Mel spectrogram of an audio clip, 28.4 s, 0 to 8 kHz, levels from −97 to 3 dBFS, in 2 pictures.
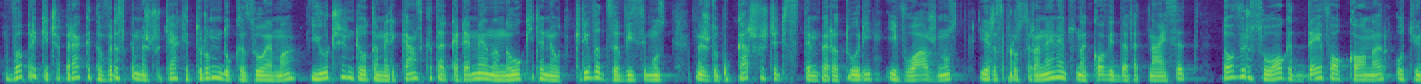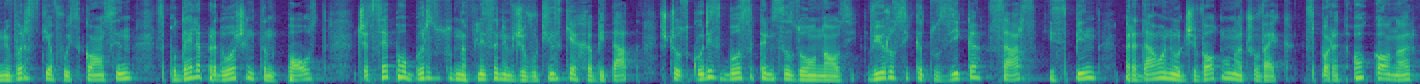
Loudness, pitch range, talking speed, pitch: -20 LUFS, 110-140 Hz, 140 wpm, 125 Hz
